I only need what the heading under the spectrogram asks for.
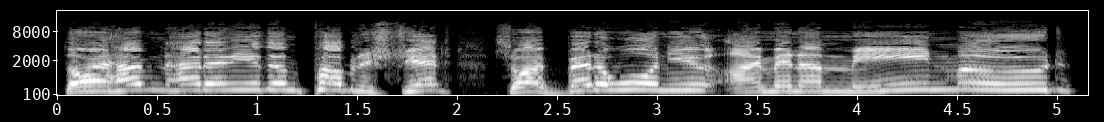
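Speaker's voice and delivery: high, loud cop shout; shouted warning. A narrator's reading. Second cop warning the fugitives of his mood, shouting. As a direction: shout the warning, stretching out the end.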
